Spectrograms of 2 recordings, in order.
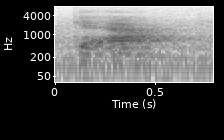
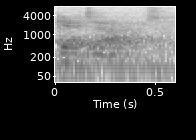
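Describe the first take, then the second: First: Both t sounds are glottal stops. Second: Both t sounds are full, clear t's. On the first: A Londoner would say it. "make both of them glottal" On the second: This is the speaker's own careful way. "in my English I can't use glottal stops at all there"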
